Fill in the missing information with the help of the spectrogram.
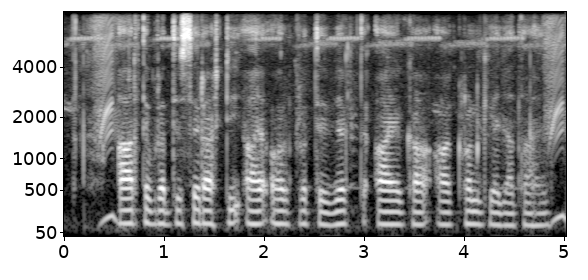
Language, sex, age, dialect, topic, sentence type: Hindi, male, 18-24, Kanauji Braj Bhasha, banking, statement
